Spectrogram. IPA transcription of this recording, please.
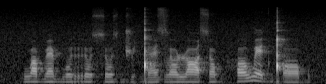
wɑ˧bæ˧ bo˧˥ ro˧so˧zd͡ʒʏ˧˥ ɡ͡ǃæ˧zlɔ˧ɹ ɑ˧sɔ˧˥b hɔ˧˥wɛ˧d ǃʼɔ˧b

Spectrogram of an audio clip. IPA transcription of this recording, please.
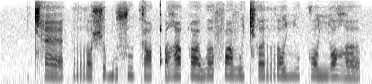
cʰæ˨ | rɔ˨ʃə˦bʊ˦˨sʷi˦ kɑ˨qʼʊ˨ʁæ˦qʷæ˦˨ wʌ˦ fɑ˦vʊ˦cʰʌ˨ rɔ˦ ʎu˦kɔ˦ ɲɔ˦ʁʌ˨

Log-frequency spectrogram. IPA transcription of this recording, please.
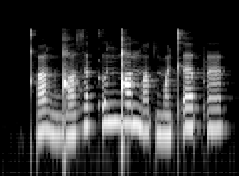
qʰʊ˩˧˩ŋ͡ǃɒ˩˧zʌ˥ kʼʊ˥ŋ͡ǃɒ˥nũ˩˧˩tˤmĩ˩˧ kʼɜ˥pʼə̃˥

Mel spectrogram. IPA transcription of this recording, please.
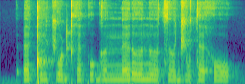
ʔɛǃɨːt͡ʃoːɖkʰɛ koɡəːnːɛ ɾəːnəː t͡səːd͡ʒotɛho

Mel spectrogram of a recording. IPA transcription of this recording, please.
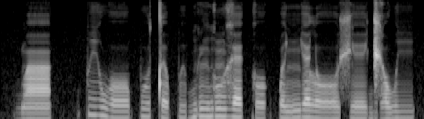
bã˨ | pi˦woː˨pu˧ tə˨ pɨ˨bĩ˦ɡũ˦ ɣɛ˦ko˨ k͡pə˧ɲɛ˦loː˧ ʃeː˧d͡ʒɔ˧wi˦

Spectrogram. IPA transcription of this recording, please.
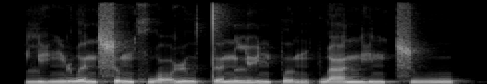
li˧˥ŋɻwə˥˧n sʊ˥˩ŋxwɔ̰˨˩ɻu˥˩ t̪ə˧˥nly˥˩npɤ̰˨˩ŋ pwa˥ni˥n t͡su˧˥

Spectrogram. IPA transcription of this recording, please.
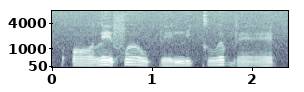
ʔɔː˧ le˥˨fɤː˥˨w pe˩˧ ni˧kʰu˧˥ə̯bɛː˩˧

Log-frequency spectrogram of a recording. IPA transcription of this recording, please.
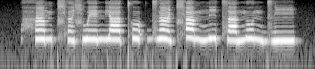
hã˦m t͡ɕʰə˧ɕwe˦n̪ja˦ t̪ʰo˦ʔd͡zã˥˧ t͡ɕʰa˥˧mn̪i˥˧t͡sa˧ n̪o˥˧n d͡zĩ˧

